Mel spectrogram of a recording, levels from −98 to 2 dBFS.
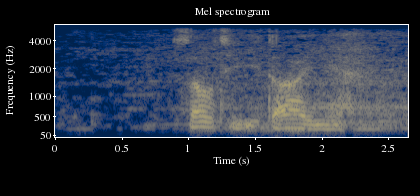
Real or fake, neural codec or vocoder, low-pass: real; none; 5.4 kHz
